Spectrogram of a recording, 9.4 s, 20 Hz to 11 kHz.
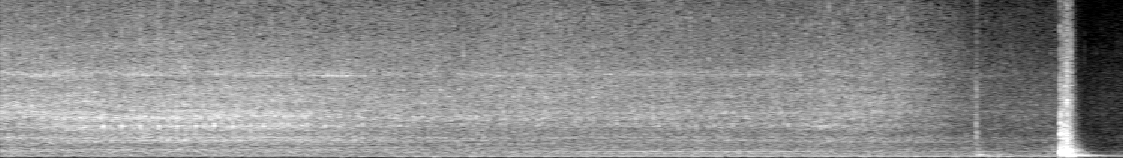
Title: B6 a4, gt2871r elim, bird chirping noise from engine bay, best heard through wheel wells.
